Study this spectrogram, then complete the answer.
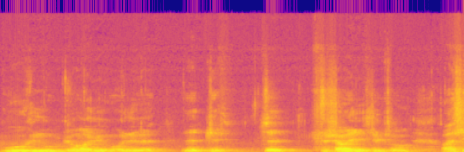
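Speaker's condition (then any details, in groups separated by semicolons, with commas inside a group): Cerebral palsy; present since birth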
